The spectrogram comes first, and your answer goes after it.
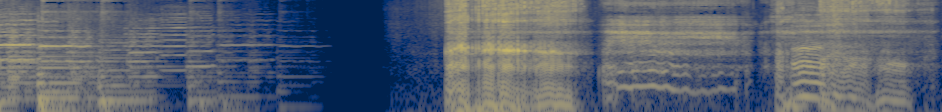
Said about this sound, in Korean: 코 고는 소리 살아있네 아주 건강하게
